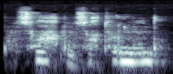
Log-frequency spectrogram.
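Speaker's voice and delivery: hushed whispered welcome; whispering. Real, not acted. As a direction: greet them in a whisper. Whispered greeting to newcomers.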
